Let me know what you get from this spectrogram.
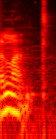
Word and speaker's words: Landt: The Lant Trio, LANDT. Do you reckon the T silent or the D silent or Lant? – Yeah, Lant.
